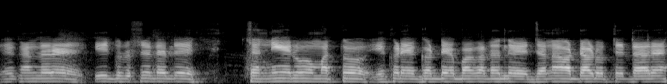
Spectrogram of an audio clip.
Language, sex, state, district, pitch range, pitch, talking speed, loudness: Kannada, male, Karnataka, Bellary, 130-135 Hz, 135 Hz, 100 wpm, -17 LUFS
